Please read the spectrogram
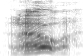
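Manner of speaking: a loud, wary call into the dark. Acted. Stranger calling into the dark, loud and wary. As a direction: call out unsure who's there.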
